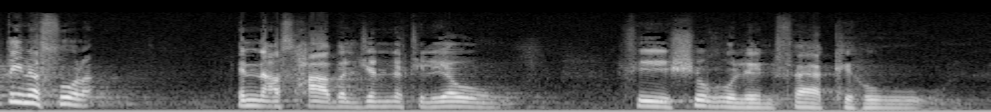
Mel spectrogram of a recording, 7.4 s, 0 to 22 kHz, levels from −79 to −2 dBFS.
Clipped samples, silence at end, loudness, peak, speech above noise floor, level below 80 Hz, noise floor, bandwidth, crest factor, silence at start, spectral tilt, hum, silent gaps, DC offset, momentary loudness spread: under 0.1%; 0.25 s; -16 LUFS; 0 dBFS; 29 dB; -52 dBFS; -45 dBFS; 15 kHz; 18 dB; 0 s; -5 dB/octave; none; none; 3%; 17 LU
